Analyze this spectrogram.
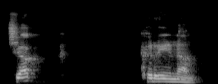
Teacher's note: so ka will be doubled at first. Extra ka will be pronounced.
